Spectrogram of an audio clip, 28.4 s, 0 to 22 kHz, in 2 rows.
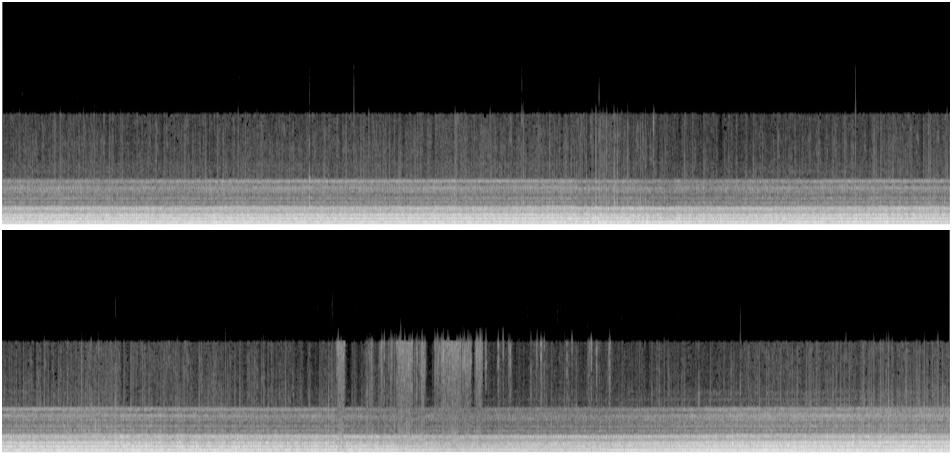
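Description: Honda 400X's parallel-twin engine running at a steady cruising speed, a loud, constant low hum with many overtones and no change in pitch.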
